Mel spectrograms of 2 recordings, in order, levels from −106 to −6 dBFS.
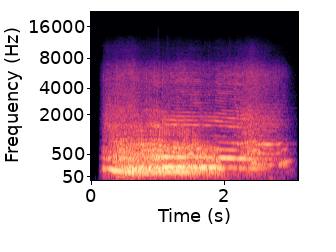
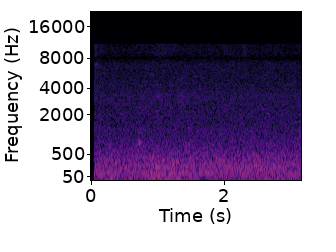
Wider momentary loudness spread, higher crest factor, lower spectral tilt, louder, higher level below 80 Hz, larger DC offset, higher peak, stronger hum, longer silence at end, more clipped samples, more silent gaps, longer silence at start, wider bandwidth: first, 14 LU vs 2 LU; about the same, 12 dB vs 14 dB; first, -9 dB/octave vs -5 dB/octave; first, -17 LUFS vs -66 LUFS; first, -44 dBFS vs -74 dBFS; neither; first, -4 dBFS vs -52 dBFS; neither; first, 0.15 s vs 0 s; neither; neither; about the same, 0.15 s vs 0.05 s; second, 7.2 kHz vs 11.5 kHz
